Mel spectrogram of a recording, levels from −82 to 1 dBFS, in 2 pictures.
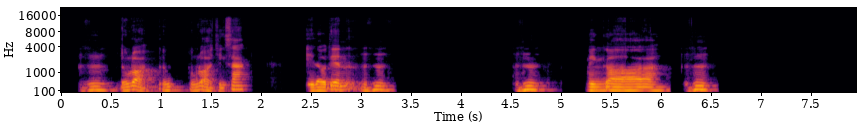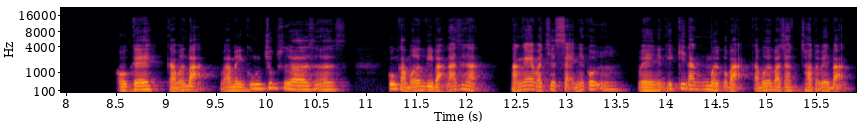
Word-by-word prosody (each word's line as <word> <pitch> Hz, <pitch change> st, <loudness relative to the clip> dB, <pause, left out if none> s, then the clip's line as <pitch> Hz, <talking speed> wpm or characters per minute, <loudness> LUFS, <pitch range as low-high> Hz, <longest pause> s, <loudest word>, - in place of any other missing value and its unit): Ừm 105 Hz, -, -16 dB
hưm, 125 Hz, 0 st, -3 dB
đúng 110 Hz, -, 0 dB
rồi, -, -, +3 dB, 0.2 s
đúng, 115 Hz, 0 st, -5 dB
đúng 110 Hz, +1 st, -3 dB
rồi, 115 Hz, -, +1 dB
chính 100 Hz, -, -6 dB
xác. 140 Hz, +3 st, 0 dB, 0.5 s
Thì 110 Hz, -, +1 dB
đầu 110 Hz, -1 st, +5 dB
tiên 135 Hz, -2 st, +3 dB
ừm 110 Hz, -5 st, -7 dB
hưm. 130 Hz, -1 st, -3 dB, 1.2 s
Ừm 110 Hz, -, -9 dB
hưm, 130 Hz, 0 st, 0 dB, 0.4 s
mình, 115 Hz, -1 st, +2 dB
ờ 120 Hz, 0 st, +4 dB, 0.7 s
ừm -, -, -13 dB
hưm. 135 Hz, 0 st, 0 dB, 1.9 s
OK, 120 Hz, 0 st, -1 dB, 0.4 s
cảm 100 Hz, -, +3 dB
ơn 120 Hz, -, +1 dB
bạn, 125 Hz, -1 st, +4 dB, 0.2 s
và 110 Hz, -, -1 dB
mình 115 Hz, 0 st, +1 dB
cũng 170 Hz, 0 st, +2 dB
chúc 190 Hz, 0 st, -2 dB
s -, -, -5 dB
ơ, 140 Hz, -1 st, +5 dB
ơ, 135 Hz, -1 st, 0 dB
s 135 Hz, -, -13 dB, 0.5 s
cũng 165 Hz, 0 st, +3 dB
cảm -, -, +2 dB
ơn 125 Hz, +2 st, +2 dB
vì 130 Hz, -, +3 dB
bạn 110 Hz, -1 st, +3 dB
đã 120 Hz, -, +2 dB
chẳng 150 Hz, +1 st, -3 dB
hạn 120 Hz, -, +1 dB, 0.3 s
lắng 110 Hz, -, +3 dB
nghe 150 Hz, +1 st, +3 dB
và -, -, +2 dB
chia 140 Hz, -, -3 dB
sẻ 140 Hz, -5 st, -3 dB
những 130 Hz, -, -4 dB
câu, 150 Hz, 0 st, +3 dB
ư 140 Hz, 0 st, -4 dB, 0.2 s
về 110 Hz, 0 st, +3 dB
những 125 Hz, -, -2 dB
cái -, -, -3 dB
kỹ 175 Hz, -, +2 dB
năng 145 Hz, -3 st, 0 dB
mới 120 Hz, -, +3 dB
của 135 Hz, -, -3 dB
bạn. 105 Hz, -3 st, +2 dB
Cảm 115 Hz, -, 0 dB
ơn 130 Hz, -, +1 dB
và 120 Hz, -, +3 dB
chào 105 Hz, -1 st, -2 dB
chào 110 Hz, -1 st, -1 dB
tạm -, -, -4 dB
biệt 105 Hz, -, +1 dB
bạn. -, -, +1 dB
125 Hz, 240 wpm, -21 LUFS, 115-140 Hz, 1.9 s, đầu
